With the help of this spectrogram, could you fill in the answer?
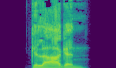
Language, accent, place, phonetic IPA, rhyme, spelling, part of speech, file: German, Germany, Berlin, [ɡəˈlaːɡn̩], -aːɡn̩, Gelagen, noun, De-Gelagen.ogg
- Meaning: dative plural of Gelage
